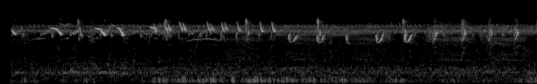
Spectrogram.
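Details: Singing bushlark singing melodiously in fields at the break of dawn, Sonkhaliya, Ajmer, Rajasthan, India, September 2024: a rapid series of high, sharp chirps and short trilled notes, with a steady insect hum throughout.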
